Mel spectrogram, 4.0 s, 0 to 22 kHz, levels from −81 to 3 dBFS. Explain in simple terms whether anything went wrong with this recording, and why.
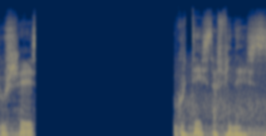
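Something did go wrong: an audio dropout to silence. At 0.53 s the sound cuts off abruptly and returns at 2.60 s, so about 2.07 s is missing. The likely cause is the input briefly failing, such as a loose connection or an accidental mute, while recording carried on. What separates this from a natural pause is that the gap is completely dead, with no faint background hum or room sound at all, and the sound stops and restarts mid-flow.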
